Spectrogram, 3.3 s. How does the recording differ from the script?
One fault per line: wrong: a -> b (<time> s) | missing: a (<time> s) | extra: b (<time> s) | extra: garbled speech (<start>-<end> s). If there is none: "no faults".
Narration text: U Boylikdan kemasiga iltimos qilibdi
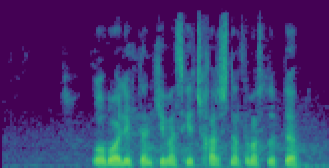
extra: chiqarishni (2.0 s)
